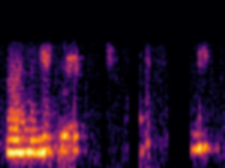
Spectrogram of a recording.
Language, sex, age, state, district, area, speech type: Urdu, female, 30-45, Uttar Pradesh, Rampur, urban, conversation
